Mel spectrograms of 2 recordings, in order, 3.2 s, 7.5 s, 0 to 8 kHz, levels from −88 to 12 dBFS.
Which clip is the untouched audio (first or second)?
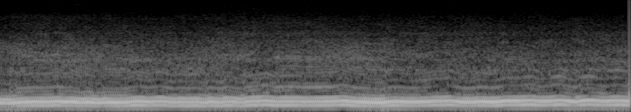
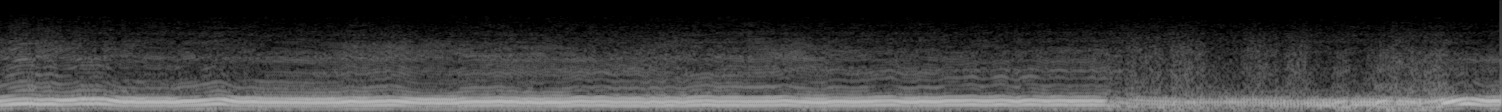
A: second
